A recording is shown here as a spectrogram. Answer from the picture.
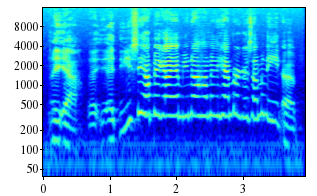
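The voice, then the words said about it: High-pitched arguing voice. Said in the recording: “that high voice you did when you were arguing ... you argue back, you go way up ... there ... You go very Jay Leno”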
